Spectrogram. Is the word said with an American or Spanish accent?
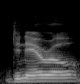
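American. It is said with an American pronunciation. "they say it in an American way"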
